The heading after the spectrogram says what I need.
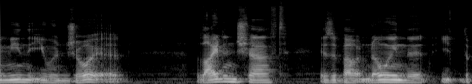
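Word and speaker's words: Leidenschaft: countries as well like in german for example the word for passion is pronounced leiden shaft which literally means the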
